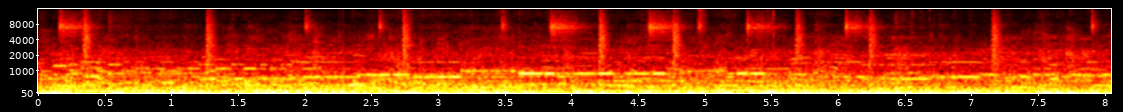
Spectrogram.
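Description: Music playing over open-air market background noise: voices, a steady low rumble and frequent short sharp clicks.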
